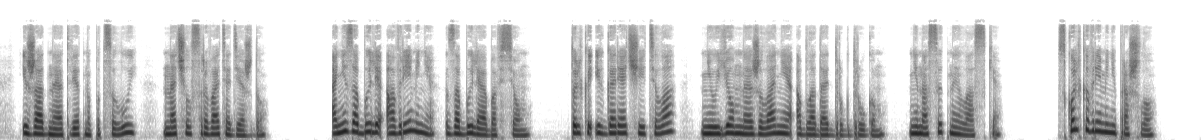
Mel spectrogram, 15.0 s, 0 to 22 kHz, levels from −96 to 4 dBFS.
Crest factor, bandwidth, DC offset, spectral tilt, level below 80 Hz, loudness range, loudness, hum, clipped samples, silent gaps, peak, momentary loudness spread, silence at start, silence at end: 16 dB; 11 kHz; under 0.1%; -7 dB/octave; -52 dBFS; 4 LU; -20 LUFS; none; under 0.1%; 3.61-3.93 s, 12.79-13.10 s; -4 dBFS; 11 LU; 0.3 s; 0.6 s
